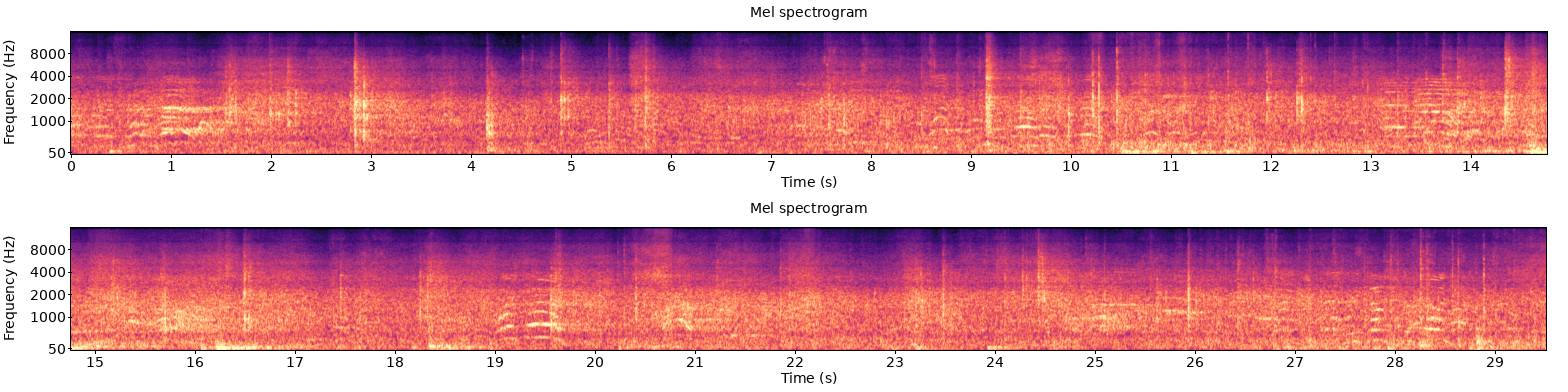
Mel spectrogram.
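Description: A crowd of spectators chatters and calls out in an echoing arena.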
